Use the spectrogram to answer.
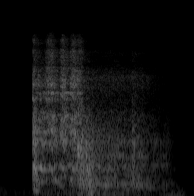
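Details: Daihatsu Terios after DIY valve cover gasket replacement, battery reconnected, coolant being topped up: brief starter whir and the engine catches cleanly within about a second, no grinding or stumbling. Normal start.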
